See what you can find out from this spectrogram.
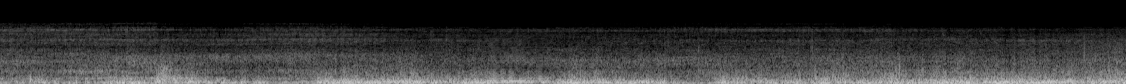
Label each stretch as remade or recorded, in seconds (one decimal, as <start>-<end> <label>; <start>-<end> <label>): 0.0-4.9 recorded; 4.9-5.5 remade; 5.5-11.3 recorded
